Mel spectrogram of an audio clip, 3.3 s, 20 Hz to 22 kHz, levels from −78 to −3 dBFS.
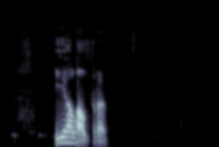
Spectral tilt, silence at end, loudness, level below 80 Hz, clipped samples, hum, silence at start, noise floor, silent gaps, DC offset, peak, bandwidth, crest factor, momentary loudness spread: -7 dB/octave; 1.7 s; -22 LUFS; -68 dBFS; under 0.1%; none; 0.85 s; -77 dBFS; none; under 0.1%; -2 dBFS; 10.5 kHz; 26 dB; 15 LU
